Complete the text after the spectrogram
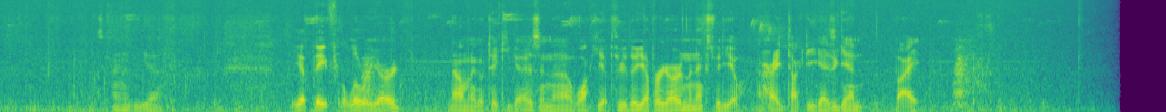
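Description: A man talks with animation close to the microphone, outdoors.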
